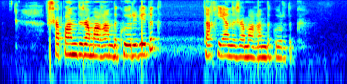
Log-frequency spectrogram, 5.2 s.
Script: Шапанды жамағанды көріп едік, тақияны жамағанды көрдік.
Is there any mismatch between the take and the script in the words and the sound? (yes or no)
no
